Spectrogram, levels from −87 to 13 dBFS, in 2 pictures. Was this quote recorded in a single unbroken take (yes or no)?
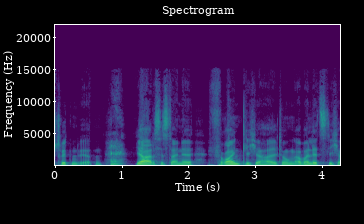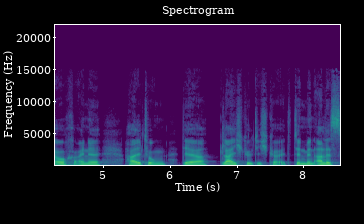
yes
